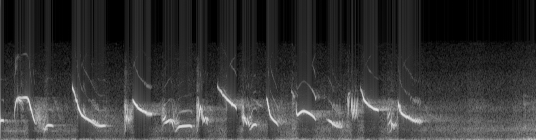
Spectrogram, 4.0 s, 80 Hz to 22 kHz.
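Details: Song of a black-throated canary, played as a tutor for young canaries and taken with a GoPro Hero 5: about three seconds of lively, high, slurred whistles and chirps, then a brief quiet ending.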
